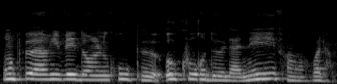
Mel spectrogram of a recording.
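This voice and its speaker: A woman's voice: a little high, moderate pace, dark tone. A woman vlogging casually to camera, gushing and hesitant, restarting her sentences with many fillers. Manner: enthusiastic, gushing.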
